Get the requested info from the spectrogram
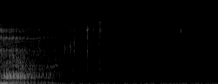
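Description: A person's short breath, fading over about half a second, followed by a few faint clicks.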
